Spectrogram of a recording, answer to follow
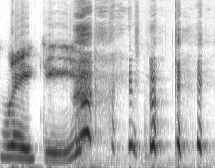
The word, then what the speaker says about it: Reiki: What's a reiki? No, it's reiki.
